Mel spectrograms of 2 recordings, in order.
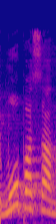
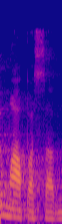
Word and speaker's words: Мопассан: Мопассан может быть и Мопассан, и Мапассан, да?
